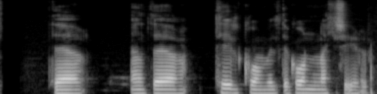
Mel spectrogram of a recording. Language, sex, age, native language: Icelandic, male, 15, Icelandic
